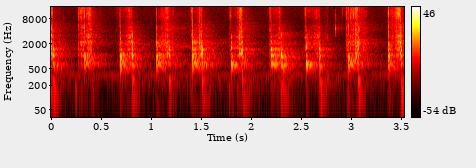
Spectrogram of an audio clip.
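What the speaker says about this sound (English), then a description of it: "And then we're gonna chop up some bacon" Bacon chopped with a knife on a cutting board: about eight steady, evenly spaced thuds, loud and close, with no one talking.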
